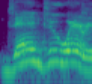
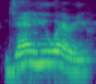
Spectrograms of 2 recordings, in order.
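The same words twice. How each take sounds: First: The word has an altered, nonstandard pronunciation. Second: The word has its usual standard pronunciation. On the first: The speaker calls it wrong. "is what she says" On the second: The speaker calls it right. "instead of saying January"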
